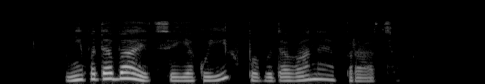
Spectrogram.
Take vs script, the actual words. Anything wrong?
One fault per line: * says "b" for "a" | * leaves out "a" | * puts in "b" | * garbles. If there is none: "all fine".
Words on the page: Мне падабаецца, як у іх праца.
* puts in "пабудаваная"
